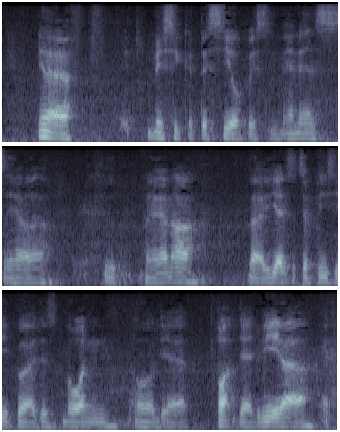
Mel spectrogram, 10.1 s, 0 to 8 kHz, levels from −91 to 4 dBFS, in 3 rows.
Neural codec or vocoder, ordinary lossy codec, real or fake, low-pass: codec, 16 kHz in and 24 kHz out, 0.6 kbps, FocalCodec, streaming, 2048 codes; MP3, 32 kbps; fake; 7.2 kHz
